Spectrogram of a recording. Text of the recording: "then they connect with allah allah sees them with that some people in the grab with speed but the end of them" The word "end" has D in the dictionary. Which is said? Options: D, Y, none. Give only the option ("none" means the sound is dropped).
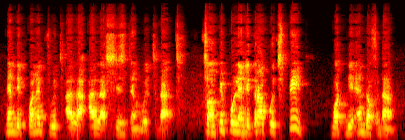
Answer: D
